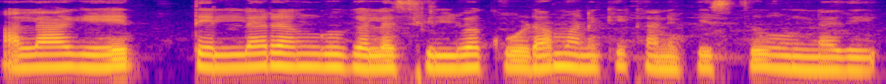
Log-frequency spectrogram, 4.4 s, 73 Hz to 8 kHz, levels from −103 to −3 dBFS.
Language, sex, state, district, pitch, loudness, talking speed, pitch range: Telugu, female, Telangana, Mahabubabad, 185 Hz, -17 LUFS, 120 wpm, 165-195 Hz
